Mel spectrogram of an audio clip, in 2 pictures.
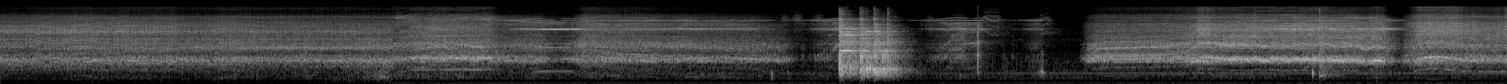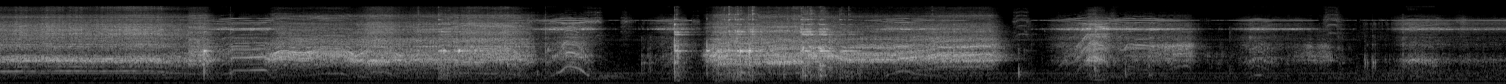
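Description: Electric motors of a metal RC tracked skid steer (LESU LT5) whining as it drives and works its hydraulic bucket, the pitch rising and falling with the throttle and stopping briefly a few times.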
